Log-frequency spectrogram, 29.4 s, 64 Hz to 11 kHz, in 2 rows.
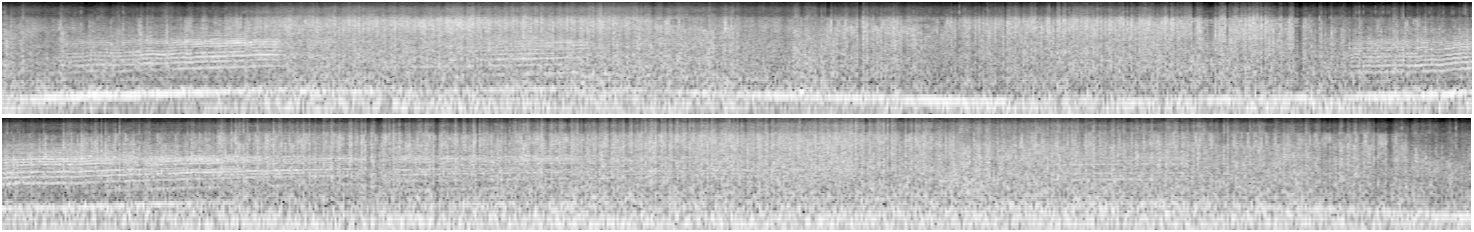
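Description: Honda K24 inline-four engine of an Exocet running hard on a track lap, its revs climbing steadily near the start and again about halfway through, then dropping away as it slows, over a steady rush of wind and road noise.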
